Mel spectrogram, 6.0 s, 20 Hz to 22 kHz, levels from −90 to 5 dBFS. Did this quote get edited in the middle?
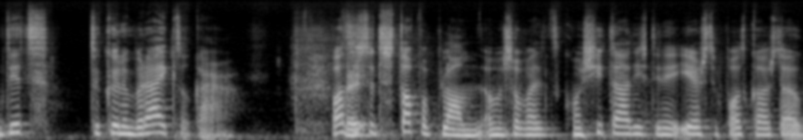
yes; 2 cuts; at 1.3 s, 4.8 s

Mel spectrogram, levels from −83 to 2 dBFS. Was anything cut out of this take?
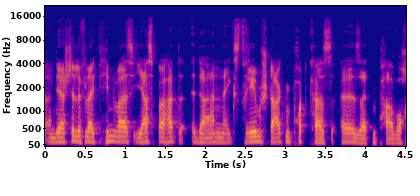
no; 0 cuts

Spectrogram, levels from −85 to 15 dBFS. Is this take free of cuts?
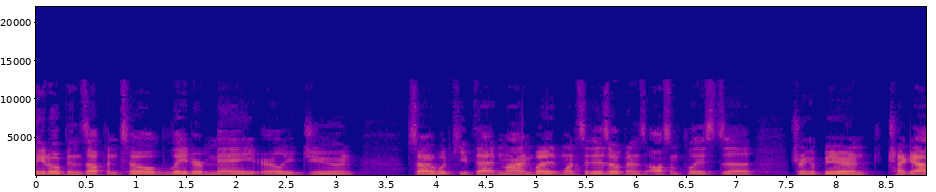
yes; 0 cuts

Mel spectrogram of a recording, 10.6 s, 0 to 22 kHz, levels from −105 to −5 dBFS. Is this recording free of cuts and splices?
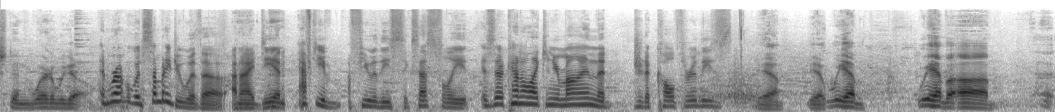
no; 6 cuts; at 1.7 s, 2.8 s, 3.4 s, 5.4 s, 6.3 s, 8.2 s

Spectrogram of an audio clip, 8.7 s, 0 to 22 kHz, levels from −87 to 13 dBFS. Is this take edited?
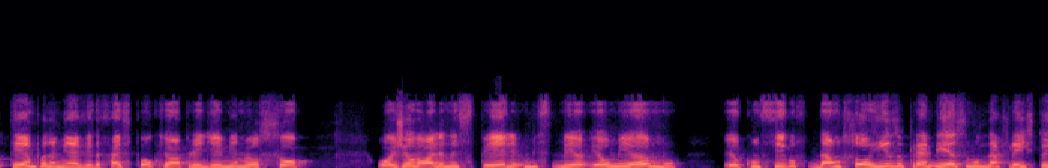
yes; 5 cuts; at 1.3 s, 1.9 s, 3.5 s, 4.4 s, 7.7 s

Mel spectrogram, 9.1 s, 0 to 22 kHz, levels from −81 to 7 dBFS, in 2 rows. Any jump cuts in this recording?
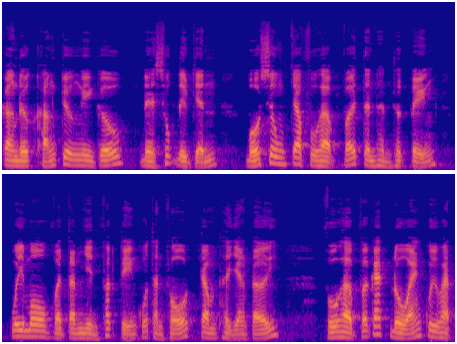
no; 0 cuts

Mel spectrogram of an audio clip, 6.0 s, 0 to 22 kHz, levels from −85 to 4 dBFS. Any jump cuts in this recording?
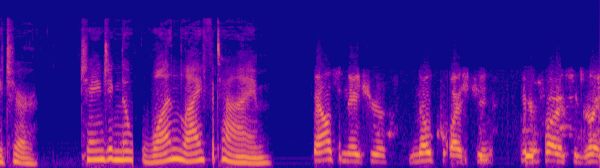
yes; 3 cuts; at 1.3 s, 2.1 s, 4.0 s

